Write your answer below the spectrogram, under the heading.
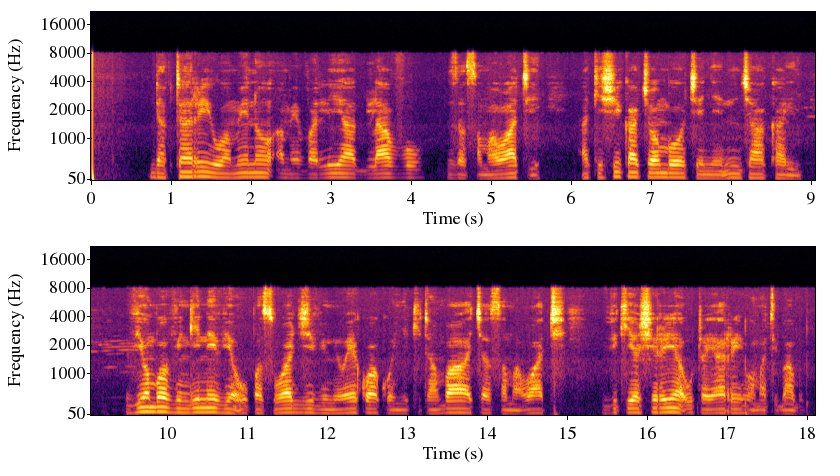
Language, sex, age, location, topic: Swahili, male, 25-35, Nairobi, health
